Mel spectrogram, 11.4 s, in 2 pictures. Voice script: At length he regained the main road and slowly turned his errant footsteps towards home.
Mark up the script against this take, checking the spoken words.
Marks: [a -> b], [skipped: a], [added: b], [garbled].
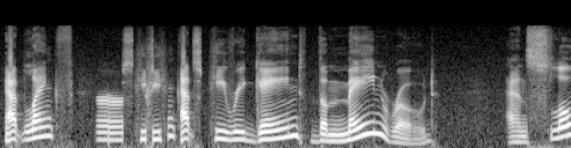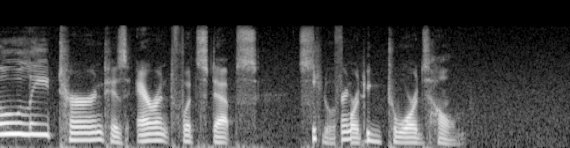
At length [garbled] he regained the main road and slowly turned his errant footsteps [garbled] towards home.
